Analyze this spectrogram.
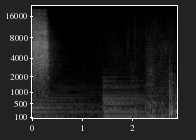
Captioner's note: chair scratching floor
